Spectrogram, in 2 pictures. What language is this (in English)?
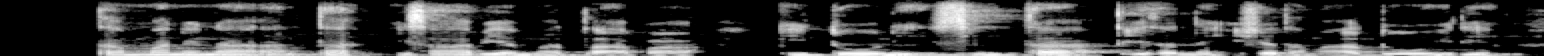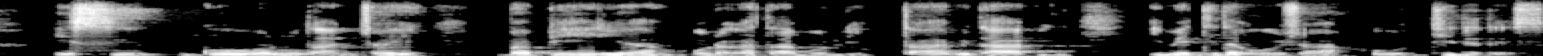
Wolaytta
